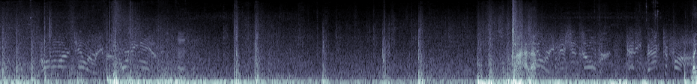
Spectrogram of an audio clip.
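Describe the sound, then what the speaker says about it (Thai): Artillery shells strike in a Broken Arrow military strategy battle, a string of loud booming impacts and sharp cracks spread irregularly across the stretch, with heavier blasts near the middle and end over a steady rumbling din. "กองสามกองสามถล่มตรงนี้ ยิงเลย"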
